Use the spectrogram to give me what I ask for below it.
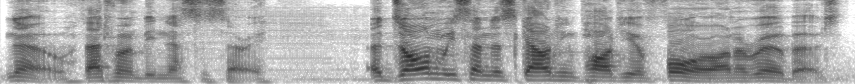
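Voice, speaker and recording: A man playing a cautious, weary ship's captain, measured and authoritative, in an audio drama. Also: medium pitch, sing-song, a little hiss or hum. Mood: grave, decisive.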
